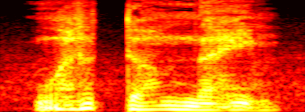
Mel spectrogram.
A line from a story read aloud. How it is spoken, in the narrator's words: I muttered, unaware I'd spoken aloud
